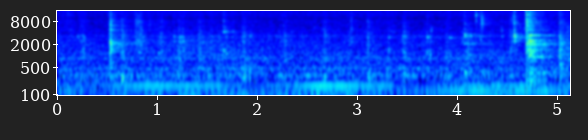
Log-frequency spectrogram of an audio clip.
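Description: Soft chewing of a mouthful of food, with a metal fork clicking lightly on the plate a couple of times, about half a second in and near the end, over a faint steady low hum.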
